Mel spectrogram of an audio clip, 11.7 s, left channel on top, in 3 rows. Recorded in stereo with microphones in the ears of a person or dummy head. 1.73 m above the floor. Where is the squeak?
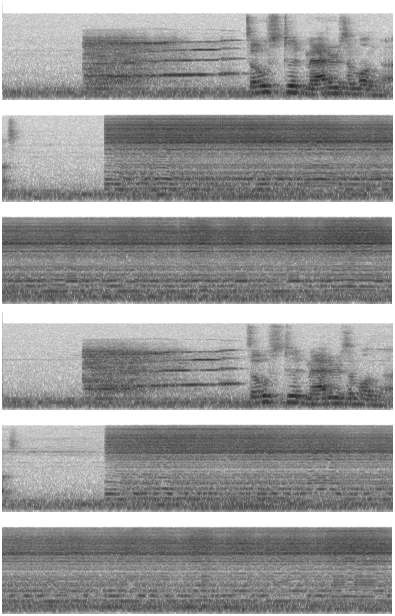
35° right (ahead or behind), 2 m.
